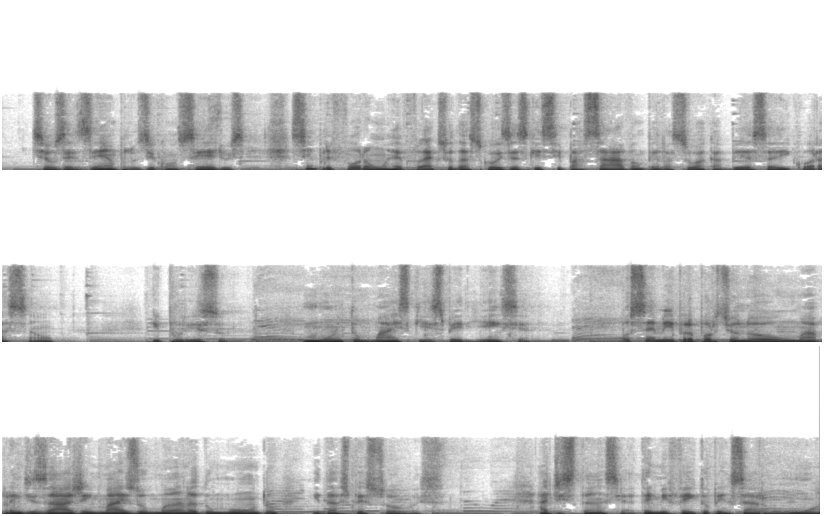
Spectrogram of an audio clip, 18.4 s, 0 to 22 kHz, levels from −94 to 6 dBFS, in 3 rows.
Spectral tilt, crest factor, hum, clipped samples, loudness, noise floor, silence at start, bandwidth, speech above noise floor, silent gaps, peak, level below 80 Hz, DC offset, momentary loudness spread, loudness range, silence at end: -6 dB/octave; 14 dB; none; under 0.1%; -21 LUFS; -43 dBFS; 0.1 s; 10 kHz; 23 dB; none; -6 dBFS; -34 dBFS; 0.3%; 13 LU; 6 LU; 0 s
